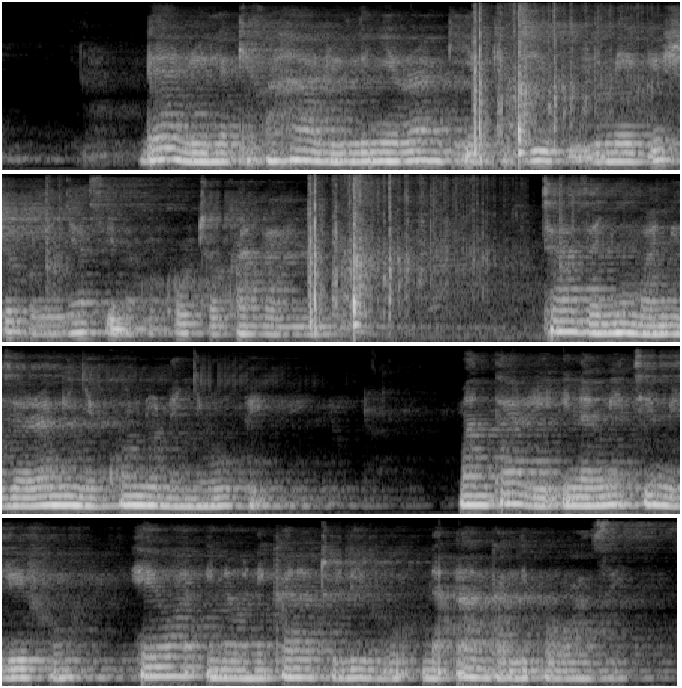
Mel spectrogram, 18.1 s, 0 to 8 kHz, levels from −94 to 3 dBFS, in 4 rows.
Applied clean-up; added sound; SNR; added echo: none; Skateboard; 7 dB; reverberation time 1.9 s.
